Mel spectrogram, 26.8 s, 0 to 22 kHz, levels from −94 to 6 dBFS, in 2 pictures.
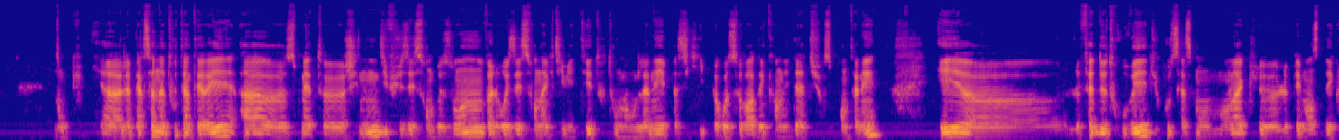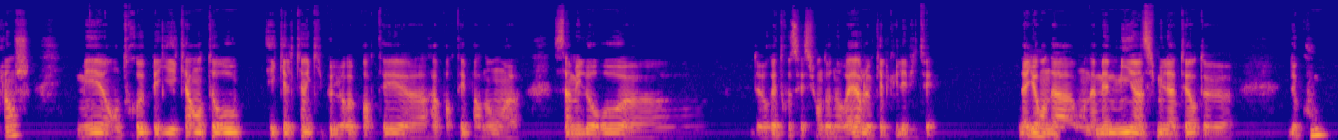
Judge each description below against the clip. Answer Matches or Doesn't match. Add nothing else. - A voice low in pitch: Matches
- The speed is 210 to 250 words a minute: Doesn't match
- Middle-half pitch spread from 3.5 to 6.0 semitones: Doesn't match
